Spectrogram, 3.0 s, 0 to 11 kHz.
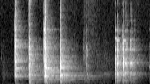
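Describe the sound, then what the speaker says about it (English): A hammer gently tapping a front shock absorber bolt through on a 2003-2008 first-generation Honda Pilot: four sharp, ringing metallic strikes, then a quick cluster of lighter taps, close up and alone. "we're going to gently tap these through with a hammer"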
